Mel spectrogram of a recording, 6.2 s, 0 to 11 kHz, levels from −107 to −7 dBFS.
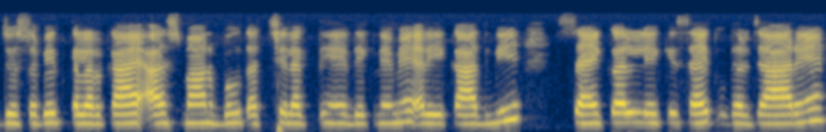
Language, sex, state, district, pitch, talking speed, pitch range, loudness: Hindi, female, Bihar, Kishanganj, 230 Hz, 215 wpm, 225-240 Hz, -19 LUFS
